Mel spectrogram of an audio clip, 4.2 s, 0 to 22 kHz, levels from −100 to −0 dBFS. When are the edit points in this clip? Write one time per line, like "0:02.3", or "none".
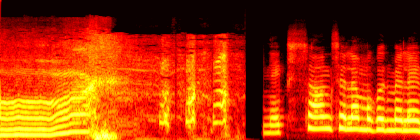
0:02.5

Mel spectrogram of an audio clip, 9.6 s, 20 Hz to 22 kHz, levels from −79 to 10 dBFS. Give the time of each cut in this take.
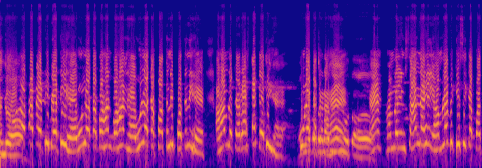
none

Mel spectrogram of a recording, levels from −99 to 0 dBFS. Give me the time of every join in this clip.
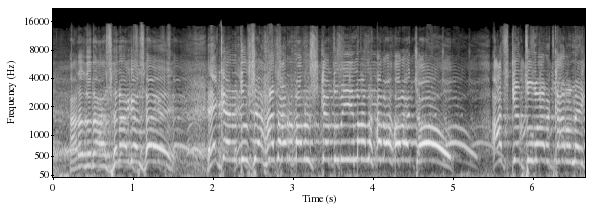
none

